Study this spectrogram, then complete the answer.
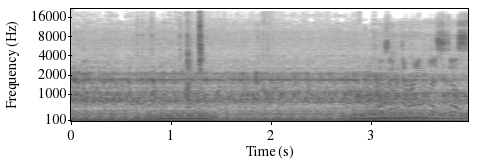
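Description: A Jeep Wrangler stuck off-road, its engine droning steadily with a low rumble as the wheels spin, loud and continuous throughout, with people talking over it.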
